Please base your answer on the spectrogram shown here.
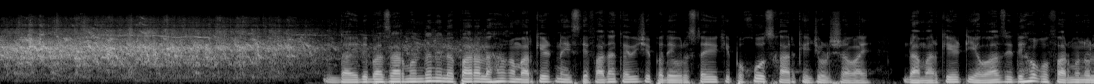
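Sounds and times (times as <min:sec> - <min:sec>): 
flock of chickens clucking on a poultry farm: 0:00.0 - 0:05.1
speech: 0:03.2 - 0:10.9.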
